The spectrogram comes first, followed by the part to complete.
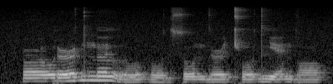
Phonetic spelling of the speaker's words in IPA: ʕ o˧ ɾ ə˞˧˥ d ŋ ə˥ lː o˩˧ ɦ o˩ d s o˧ n d ə˞˧ cʰ o˧˥ d lʲ ɛ˧˥ n d ɔ˧

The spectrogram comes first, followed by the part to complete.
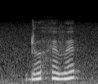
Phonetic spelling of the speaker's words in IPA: ɖ ɤ h ɜ v ɜ

